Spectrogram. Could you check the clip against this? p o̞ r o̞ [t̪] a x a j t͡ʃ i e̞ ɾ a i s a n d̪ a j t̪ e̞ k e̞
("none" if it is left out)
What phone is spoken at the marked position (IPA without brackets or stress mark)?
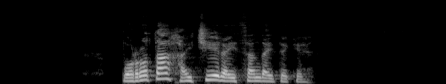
t̪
